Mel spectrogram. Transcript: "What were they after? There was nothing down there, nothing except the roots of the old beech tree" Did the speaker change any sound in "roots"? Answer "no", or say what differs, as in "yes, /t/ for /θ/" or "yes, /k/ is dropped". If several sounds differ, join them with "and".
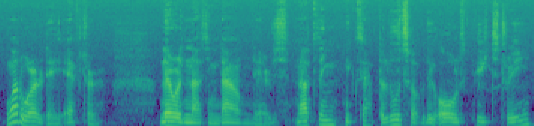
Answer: yes, /l/ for /ɹ/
